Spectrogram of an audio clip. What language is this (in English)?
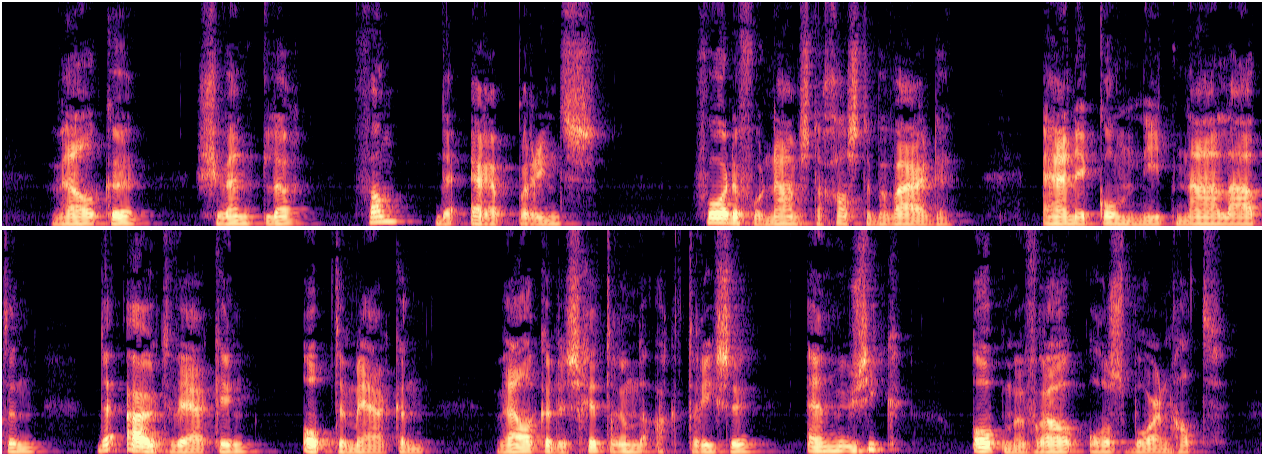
Dutch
